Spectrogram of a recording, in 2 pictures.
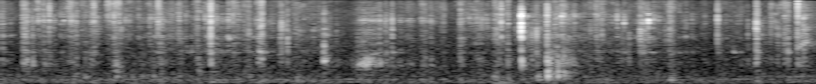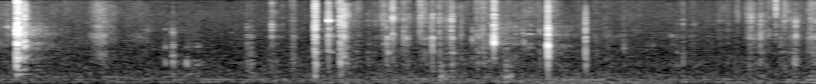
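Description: A solid lilac rectangular bar of soap is held in the hand while its edges are shaved and scraped with a utility knife blade. The result is quiet, bright, crisp scraping and crackly clicks with irregular sharp snaps and no ring.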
